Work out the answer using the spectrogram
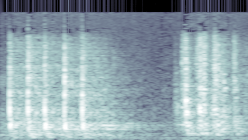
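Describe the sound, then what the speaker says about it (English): Knuckles rap on a door in two bursts of quick, firm knocks, about five raps, then a short pause and four more, close and clear in a quiet room with no talking. "Let's knock."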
